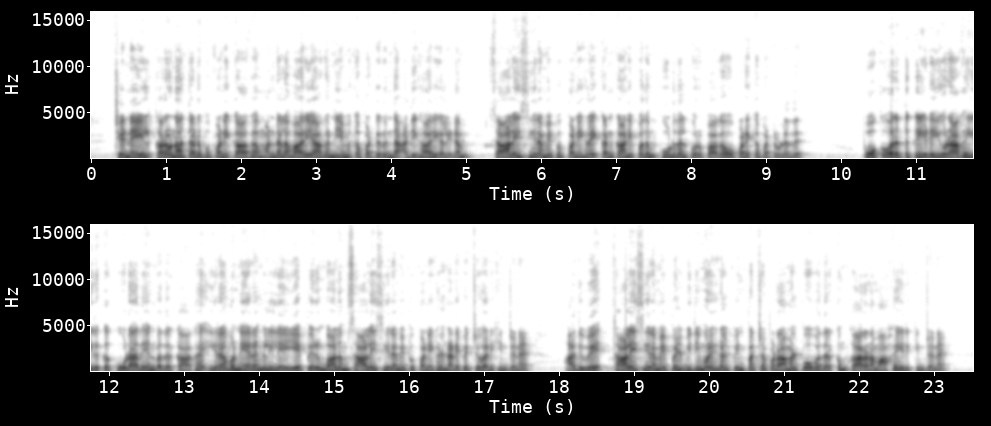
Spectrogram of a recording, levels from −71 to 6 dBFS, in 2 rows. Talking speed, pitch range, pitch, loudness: 90 wpm, 220-260 Hz, 240 Hz, -19 LUFS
